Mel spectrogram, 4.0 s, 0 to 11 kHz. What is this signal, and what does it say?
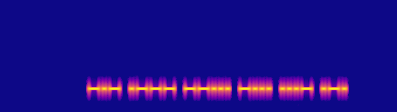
Morse code, heard as a keyed tone, about 34 wpm, 700 Hz. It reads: KJ7BVR
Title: USA Call Signs - 6 Characters - 2x Character Spacing - 35wpm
